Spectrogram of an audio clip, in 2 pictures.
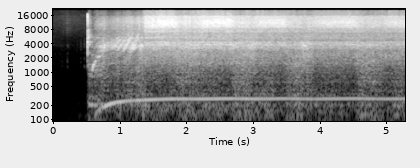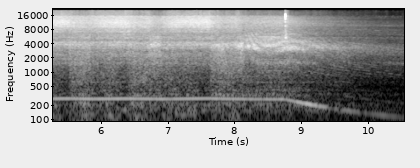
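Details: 1980 Hoover Constellation 867A floating vacuum cleaner, suppressor removed: motor spins up fast to a steady, even whine that holds without wavering, then winds down smoothly; healthy vacuum motor.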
